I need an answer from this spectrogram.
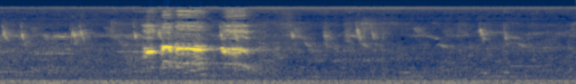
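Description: A single loud bird call, lasting about a second, comes about two seconds in over a steady low hum, with faint short chirps scattered around it.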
